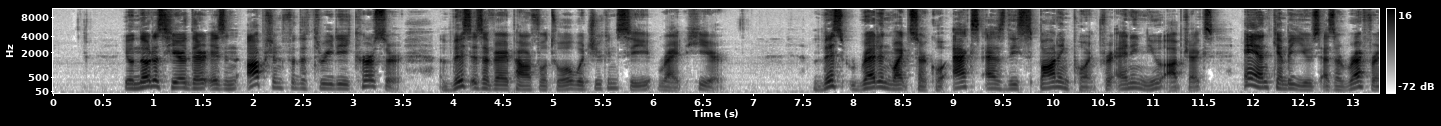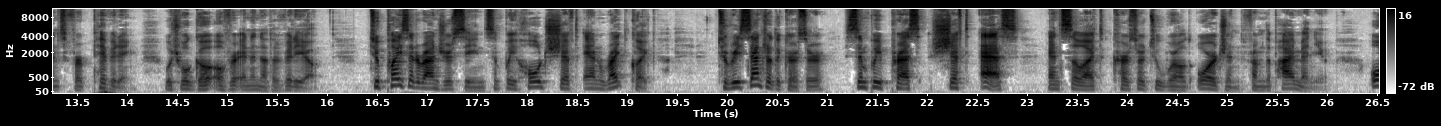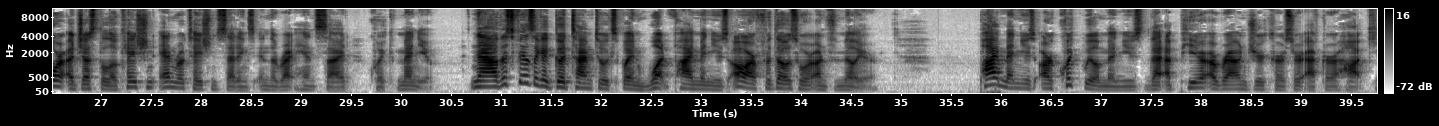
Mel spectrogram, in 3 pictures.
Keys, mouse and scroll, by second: 0.6-1.9 scroll down 2, 1.9-2.8 scroll down 1, 5.0 click, 10.2 click, 12.3 shift+a, 16.4 x, 19.3 shift+right click, 20.8 shift+right click, 22.9 shift+s, 23.6 shift+s, 28.9 click, 30.0 click, 35.8 n, 38.8 t.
